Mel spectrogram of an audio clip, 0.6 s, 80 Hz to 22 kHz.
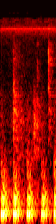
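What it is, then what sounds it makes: Hollow plasterboard wall, no stud behind. Five quick knocks on a plasterboard wall, made while checking for a stud, give dull, hollow thuds centered around 250 Hz that die away fast. There is no stud at this spot, so the wall sounds hollow.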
